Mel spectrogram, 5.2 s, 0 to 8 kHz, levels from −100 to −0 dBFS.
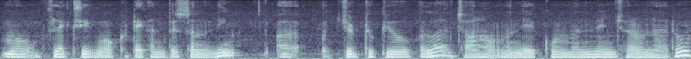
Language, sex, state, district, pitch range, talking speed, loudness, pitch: Telugu, male, Andhra Pradesh, Visakhapatnam, 120-135 Hz, 140 wpm, -15 LUFS, 125 Hz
